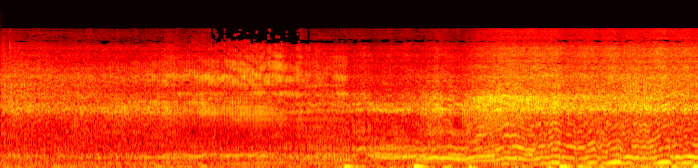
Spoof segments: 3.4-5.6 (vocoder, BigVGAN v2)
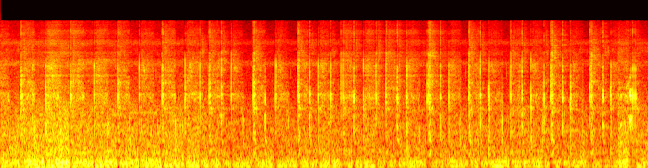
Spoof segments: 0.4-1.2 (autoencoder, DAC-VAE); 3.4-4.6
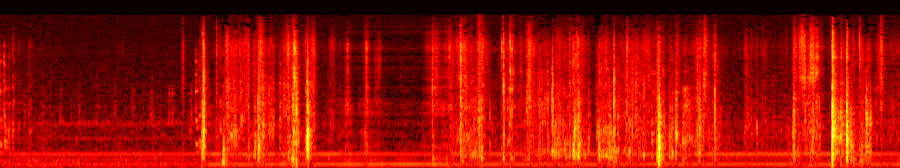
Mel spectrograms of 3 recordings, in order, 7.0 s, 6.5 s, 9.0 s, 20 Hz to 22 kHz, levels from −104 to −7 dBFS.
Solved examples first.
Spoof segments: 3.4-4.5 (codec, SNAC)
